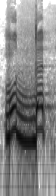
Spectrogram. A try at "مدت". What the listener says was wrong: لیکن دال کو انہوں نے پڑھا, میم اور تا میں وہ جماؤ نہیں تھا آواز میں, وہ گویا کہ زور نہیں تھا جو دال کی ادائیگی میں تھا.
